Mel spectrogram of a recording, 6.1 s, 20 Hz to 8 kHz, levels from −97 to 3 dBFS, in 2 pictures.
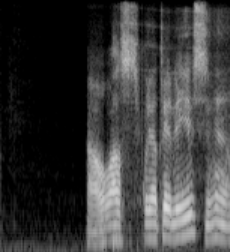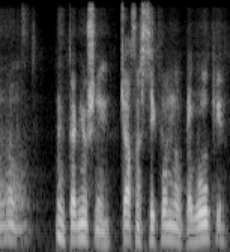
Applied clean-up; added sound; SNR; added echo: neural mask model DeepFilterNet 3.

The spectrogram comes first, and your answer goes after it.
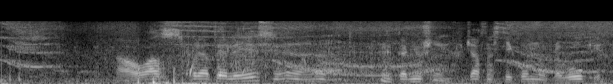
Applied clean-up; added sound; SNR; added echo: none; Bird / Fowl + Drill; 3 dB; none.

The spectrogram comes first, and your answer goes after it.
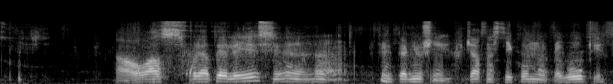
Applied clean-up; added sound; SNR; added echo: neural separator model SepFormer DNS4.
